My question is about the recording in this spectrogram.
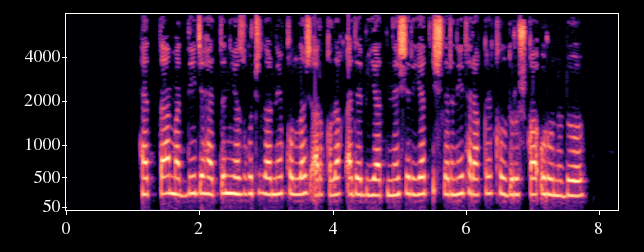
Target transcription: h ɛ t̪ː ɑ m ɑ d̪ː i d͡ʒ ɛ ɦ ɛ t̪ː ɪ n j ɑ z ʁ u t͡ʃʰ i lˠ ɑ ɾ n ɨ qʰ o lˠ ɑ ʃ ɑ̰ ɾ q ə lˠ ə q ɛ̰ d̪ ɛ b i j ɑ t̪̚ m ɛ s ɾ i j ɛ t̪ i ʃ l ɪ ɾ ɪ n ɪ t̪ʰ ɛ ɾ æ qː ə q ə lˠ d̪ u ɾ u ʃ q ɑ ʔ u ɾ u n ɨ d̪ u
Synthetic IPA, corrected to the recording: h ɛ t̪ː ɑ m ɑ d̪ː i d͡ʒ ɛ ɦ ɛ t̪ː ɪ n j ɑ z ʁ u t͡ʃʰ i lˠ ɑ ɾ n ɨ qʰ o lˠː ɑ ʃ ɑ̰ ɾ q ə lˠ ə q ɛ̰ d̪ ɛ b i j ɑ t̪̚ n ɛ ʃ ɾ i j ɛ t̪ i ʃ l ɪ ɾ ɪ n ɪ t̪ʰ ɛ ɾ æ qː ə qʰ ə lˠ d̪ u ɾ u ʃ q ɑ ʔ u ɾ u n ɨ d̪ u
